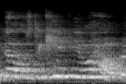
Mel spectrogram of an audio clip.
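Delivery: high, loud mock angry homeowner; upset lady. Telling off a door-to-door student, high and shrill-voiced. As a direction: squeal it like the cross lady at the door.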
